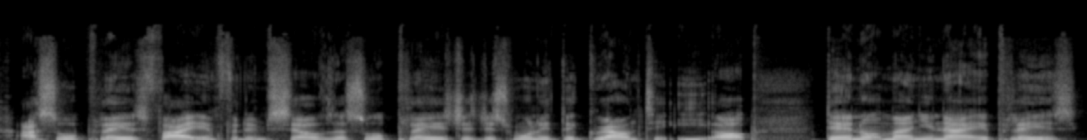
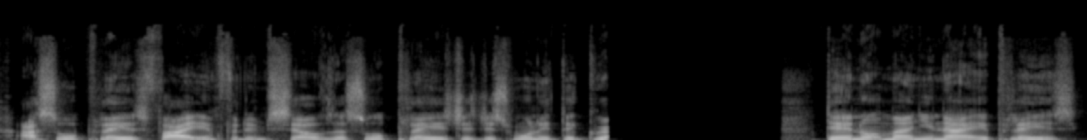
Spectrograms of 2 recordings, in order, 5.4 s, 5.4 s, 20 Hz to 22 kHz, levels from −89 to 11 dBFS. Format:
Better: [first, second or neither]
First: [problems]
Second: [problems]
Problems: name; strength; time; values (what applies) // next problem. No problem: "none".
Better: first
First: none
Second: audio cutting out; at 3 s for 1 s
